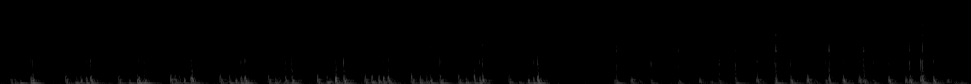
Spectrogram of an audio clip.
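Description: A closed black hard-plastic weekly pill organizer, hollow and holding some capsules, lies flat on a table while both hands tap it rapidly with short-nailed fingertips. The result is a quiet, irregular patter of short, dull plastic taps with little ring, mostly low in tone. The tapping pauses briefly around the six-second mark before resuming.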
